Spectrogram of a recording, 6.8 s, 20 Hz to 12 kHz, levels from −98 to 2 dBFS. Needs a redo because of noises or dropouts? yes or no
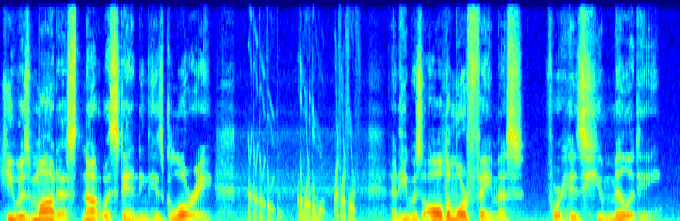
yes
